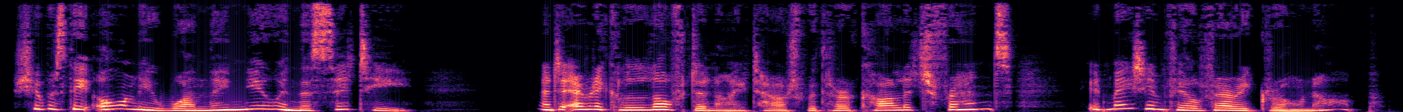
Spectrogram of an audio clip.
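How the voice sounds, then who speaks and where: A woman narrating a historical novel audiobook in a calm, measured way. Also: medium pitch, breathy edge, no room sound, studio quality. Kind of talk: scripted narration.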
